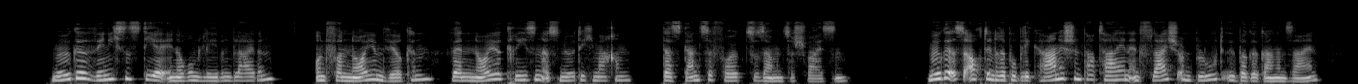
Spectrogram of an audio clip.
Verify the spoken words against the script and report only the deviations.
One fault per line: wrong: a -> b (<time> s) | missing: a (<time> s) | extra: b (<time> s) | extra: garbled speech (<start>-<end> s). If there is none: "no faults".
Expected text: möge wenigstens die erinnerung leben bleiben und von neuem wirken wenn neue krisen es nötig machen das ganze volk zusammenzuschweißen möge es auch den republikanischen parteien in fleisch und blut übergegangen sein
no faults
